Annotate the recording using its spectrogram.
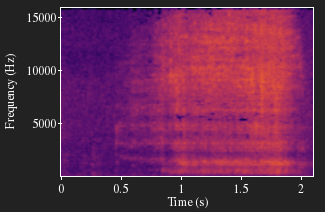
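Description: Loud, drawn-out slurping from a mug of drink, starting about half a second in and growing louder toward the end.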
